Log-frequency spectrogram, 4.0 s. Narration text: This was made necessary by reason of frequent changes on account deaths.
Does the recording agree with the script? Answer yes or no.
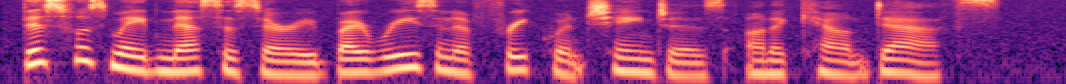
yes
